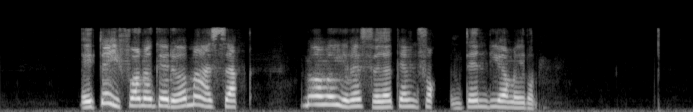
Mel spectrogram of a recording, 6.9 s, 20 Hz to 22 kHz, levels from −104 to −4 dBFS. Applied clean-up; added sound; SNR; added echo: neural diffusion model UNIVERSE++.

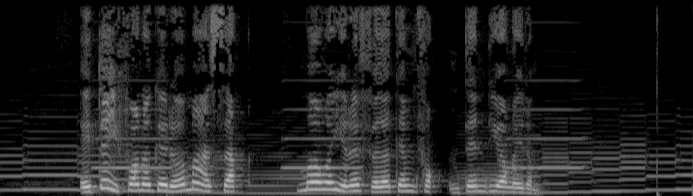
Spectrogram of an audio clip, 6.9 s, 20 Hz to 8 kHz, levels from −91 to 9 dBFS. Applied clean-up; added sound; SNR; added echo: none; Wind instrument, woodwind instrument + Wind instrument, woodwind instrument; 19 dB; none.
